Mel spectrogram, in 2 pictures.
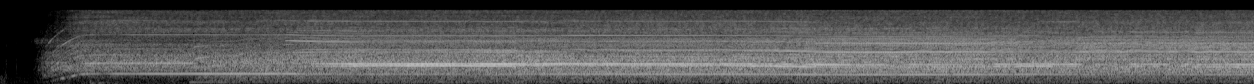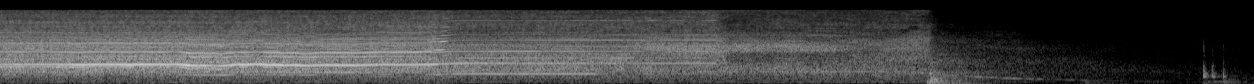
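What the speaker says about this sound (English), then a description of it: "the GLF 18V-8, an affordable edge router and laminate trimmer" A Bosch GLF 18V-8 cordless edge router and laminate trimmer cutting wood, a loud, continuous high whine for about twenty seconds that then cuts off and spins down to silence.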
